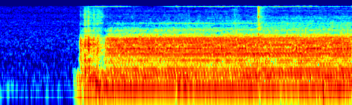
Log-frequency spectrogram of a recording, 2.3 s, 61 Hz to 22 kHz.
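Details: Two-month-old LG 11kg Steam Direct Drive F1495KDS washing machine in the wash cycle: a sudden, loud, steady electrical buzz over a low hum, varying in intensity up to 66. The recirculation pump is suspected.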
